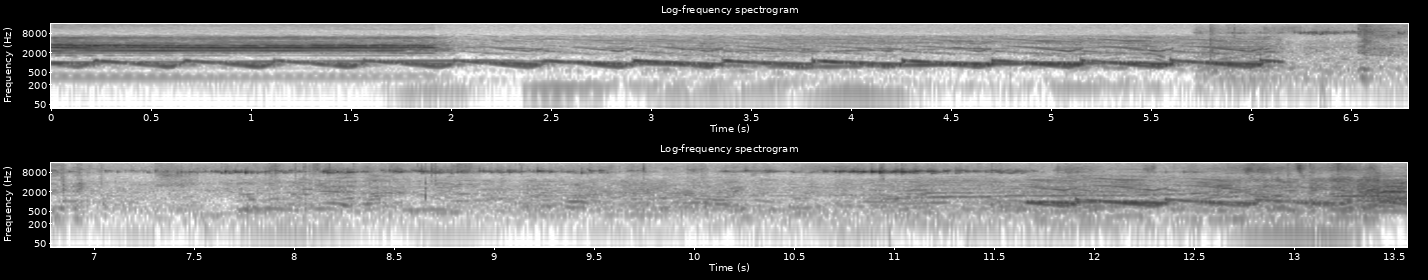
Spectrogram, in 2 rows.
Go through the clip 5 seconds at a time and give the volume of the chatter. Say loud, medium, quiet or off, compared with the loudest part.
off, medium, loud.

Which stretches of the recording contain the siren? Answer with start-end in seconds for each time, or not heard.
0.0-6.2, 11.6-13.5.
